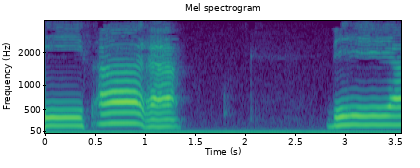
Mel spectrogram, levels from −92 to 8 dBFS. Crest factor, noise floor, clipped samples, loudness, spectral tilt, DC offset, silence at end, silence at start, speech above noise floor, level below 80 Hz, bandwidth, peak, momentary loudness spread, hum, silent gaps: 12 dB; -55 dBFS; under 0.1%; -20 LUFS; -12 dB/octave; 2%; 0 s; 0 s; 36 dB; -56 dBFS; 4 kHz; -10 dBFS; 8 LU; none; none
